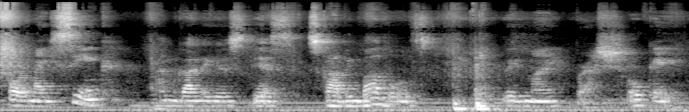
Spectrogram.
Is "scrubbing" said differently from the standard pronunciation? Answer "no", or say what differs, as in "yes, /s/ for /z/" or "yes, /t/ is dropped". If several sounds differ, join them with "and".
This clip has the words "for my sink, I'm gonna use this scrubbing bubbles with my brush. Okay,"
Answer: yes, /ɹ/ is dropped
